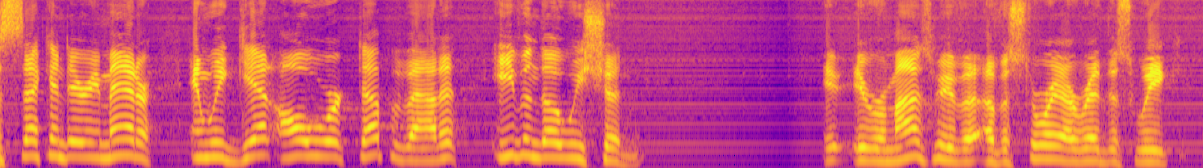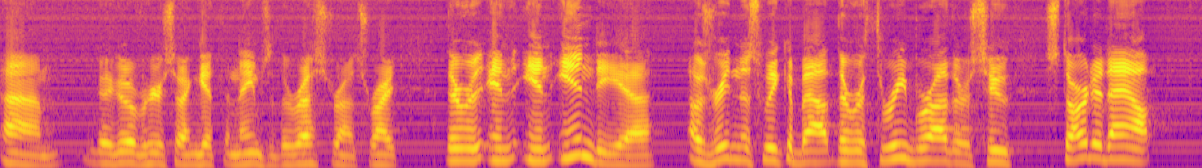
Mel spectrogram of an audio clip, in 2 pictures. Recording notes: Recorded at Madison Baptist Church in Madison WV.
